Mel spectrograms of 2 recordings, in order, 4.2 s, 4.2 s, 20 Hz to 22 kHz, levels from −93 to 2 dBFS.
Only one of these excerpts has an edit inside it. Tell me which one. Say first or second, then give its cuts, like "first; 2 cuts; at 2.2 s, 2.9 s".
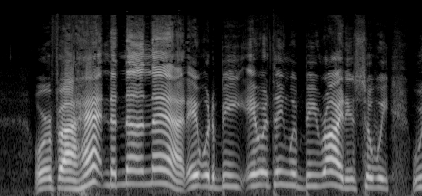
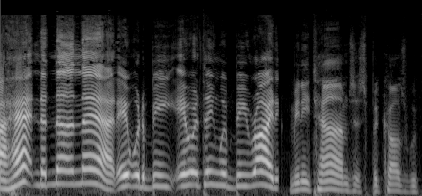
second; 1 cut; at 2.7 s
